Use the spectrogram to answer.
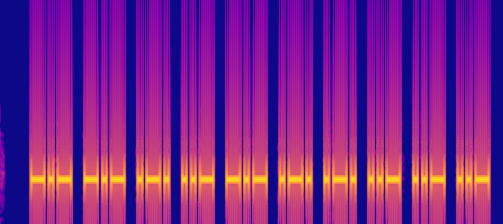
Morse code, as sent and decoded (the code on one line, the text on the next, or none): -.- -.- .-. ..- -.- .-. .-. ..- ..- ..-
KKRUKRRUUU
